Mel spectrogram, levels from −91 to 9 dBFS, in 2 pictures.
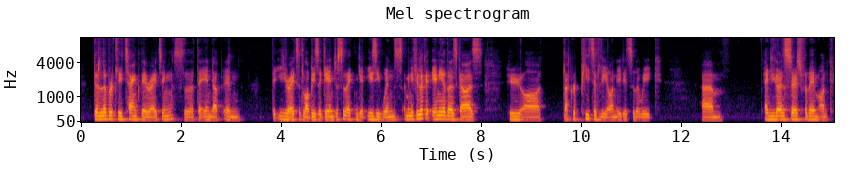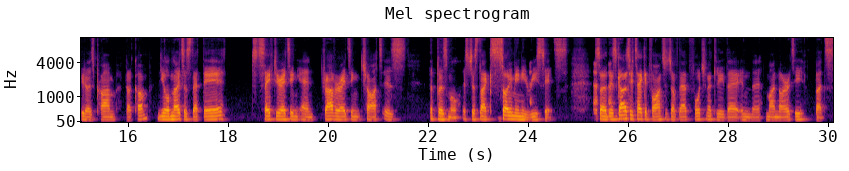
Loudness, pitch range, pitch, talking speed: -19 LUFS, 110-125 Hz, 120 Hz, 165 wpm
